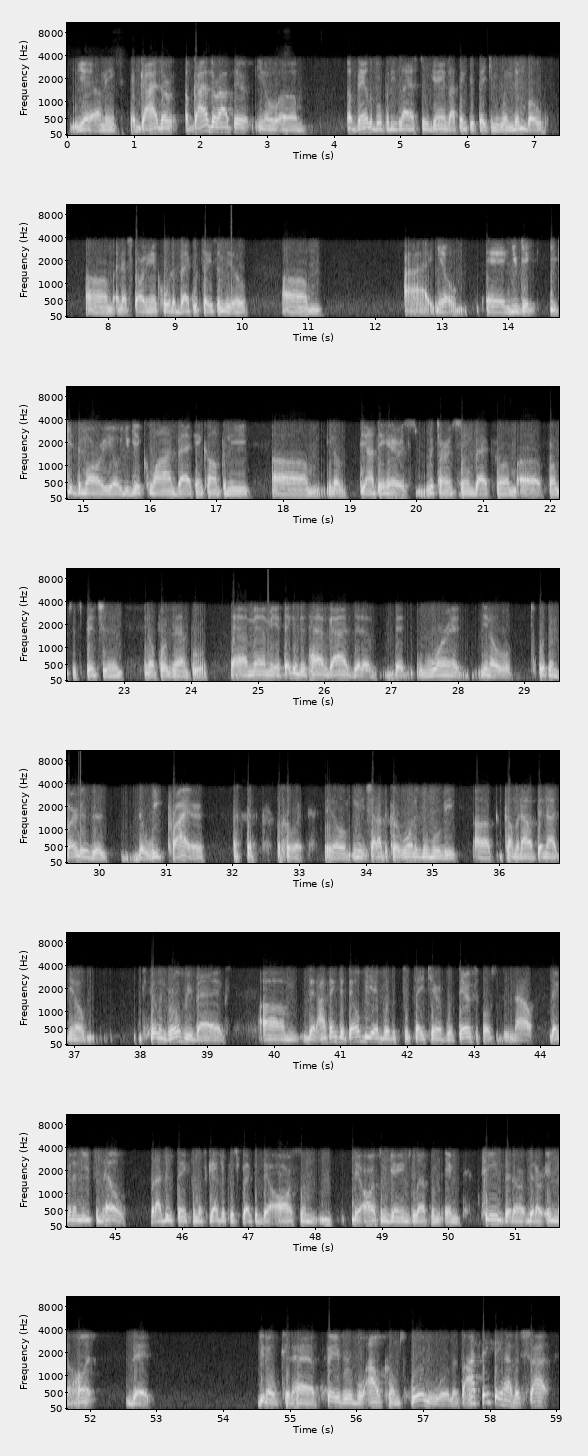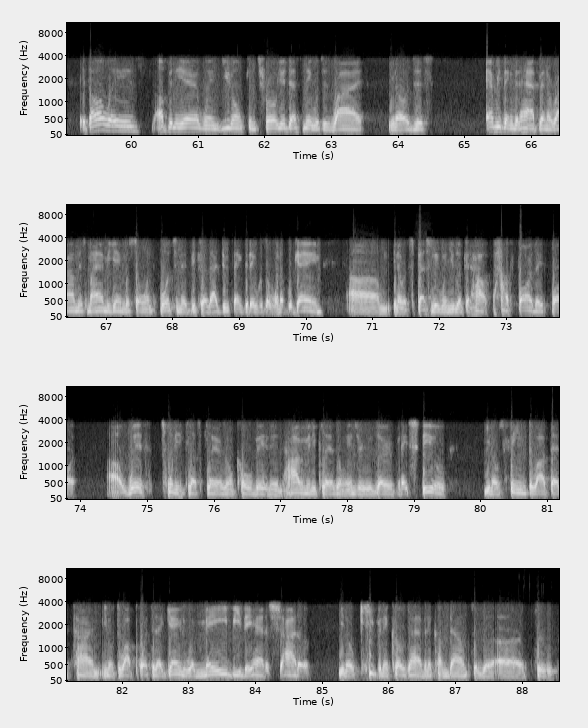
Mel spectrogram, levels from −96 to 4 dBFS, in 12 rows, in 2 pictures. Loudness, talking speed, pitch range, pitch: -19 LUFS, 190 wpm, 85-105 Hz, 95 Hz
